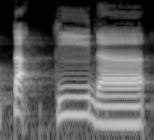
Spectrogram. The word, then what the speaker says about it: تأتینا: تا حمزہ زبر تا، اس کا ہجے کریں گے، تا الف نہیں بولیں گے، اسے بولیں گے تا حمزہ زبر تا، اور یہ تا یا تی، نون الف مد زبر نا، او تأتینا، حمزہ کھڑا زبر آ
